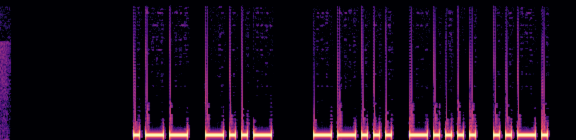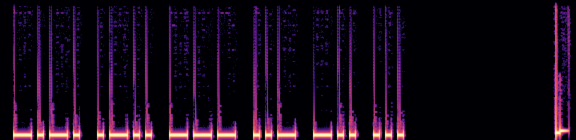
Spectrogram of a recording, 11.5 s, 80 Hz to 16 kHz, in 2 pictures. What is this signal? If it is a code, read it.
Morse code, heard as a keyed tone, about 20 wpm, 700 Hz. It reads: WX 76F CLOUDS
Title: Practice QSO - Exchange 2 - Info - 20wpm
